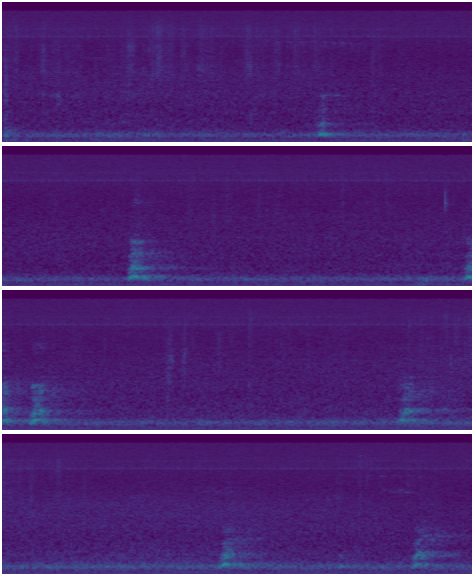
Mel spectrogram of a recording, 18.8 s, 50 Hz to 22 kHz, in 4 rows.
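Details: Great Dane puppies at Puppy Hill on 3 June 2019. Short, high yelps ring out one at a time every three seconds or so, six in all, with a steady low hum running underneath.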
